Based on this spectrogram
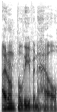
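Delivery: play-acted, very stiff, rigid, unbending delivery. Retelling Mr. Kubrick's answer on the phone, in a put-on very stiff voice. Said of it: "he said in a very stiff voice".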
